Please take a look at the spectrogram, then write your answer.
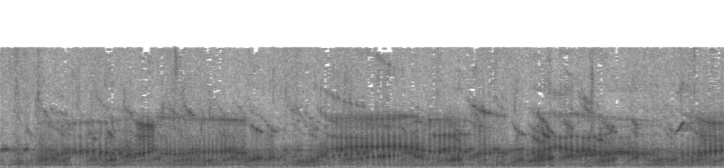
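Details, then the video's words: Many frogs in the water chorus together, a thick unbroken layer of croaking with bright, sweeping call notes rising and falling over one another. "Frog sound in the water"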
